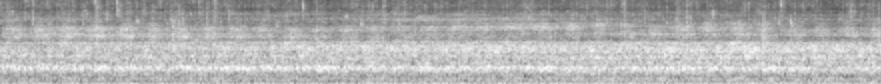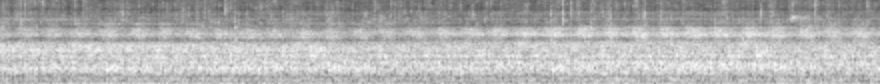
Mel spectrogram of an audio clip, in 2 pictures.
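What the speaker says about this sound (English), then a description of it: "So now we're going to pull forward and tack it onto the end of our train" A G scale garden railway locomotive on an outdoor layout pulls forward to couple onto a wood chip hopper train, giving a steady, even motor hum and rumble that holds at constant loudness throughout, with no talking.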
